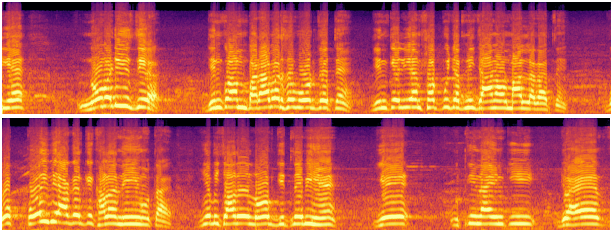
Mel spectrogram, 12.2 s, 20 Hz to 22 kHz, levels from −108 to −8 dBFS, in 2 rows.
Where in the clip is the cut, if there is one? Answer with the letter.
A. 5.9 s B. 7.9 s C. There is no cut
C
